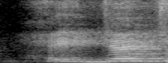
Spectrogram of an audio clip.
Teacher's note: جیم کا حروف کلکلا کا الفاظ ہے تو اچھال کے پڑھیں گے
